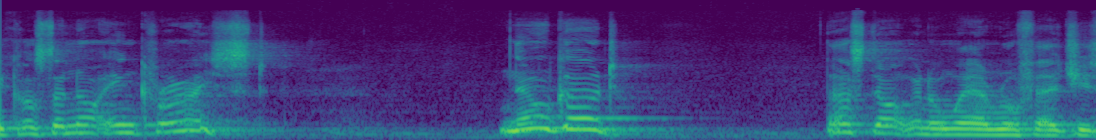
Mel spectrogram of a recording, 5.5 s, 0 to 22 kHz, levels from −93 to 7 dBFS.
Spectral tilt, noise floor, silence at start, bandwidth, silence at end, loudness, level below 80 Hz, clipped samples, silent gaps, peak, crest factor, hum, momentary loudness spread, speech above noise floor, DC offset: -5.5 dB/octave; -52 dBFS; 0 s; 13.5 kHz; 0 s; -21 LUFS; -66 dBFS; under 0.1%; none; -8 dBFS; 14 dB; none; 11 LU; 31 dB; under 0.1%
